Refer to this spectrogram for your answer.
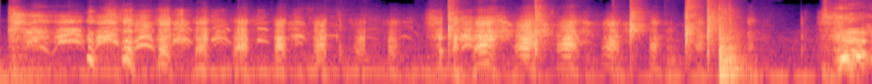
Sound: laughter

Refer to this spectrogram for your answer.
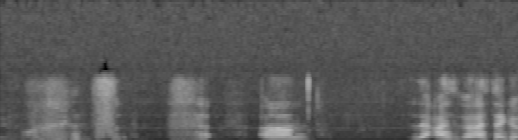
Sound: laughter

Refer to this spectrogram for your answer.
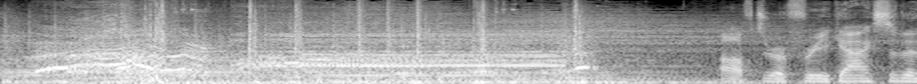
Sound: all screaming

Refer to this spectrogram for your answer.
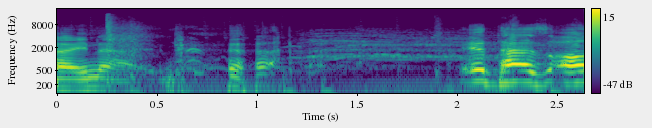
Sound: chuckles

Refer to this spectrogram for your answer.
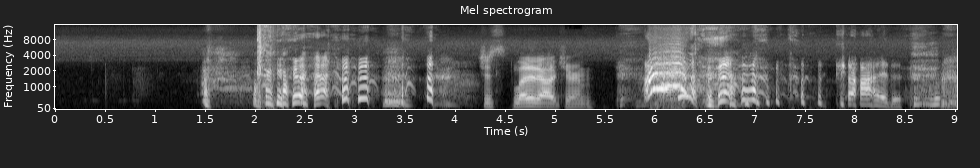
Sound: laughter

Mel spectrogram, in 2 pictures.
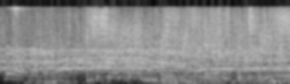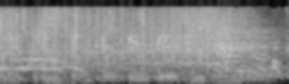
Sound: cheers and applause

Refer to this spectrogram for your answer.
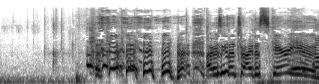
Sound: laughing

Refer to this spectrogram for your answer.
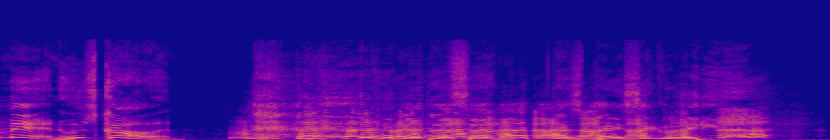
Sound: Rob and Megan laughing

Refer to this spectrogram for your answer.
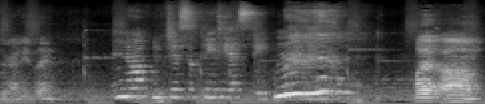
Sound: laughs

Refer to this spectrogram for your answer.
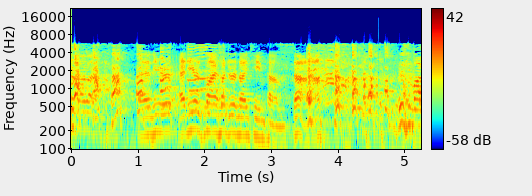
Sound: laughter

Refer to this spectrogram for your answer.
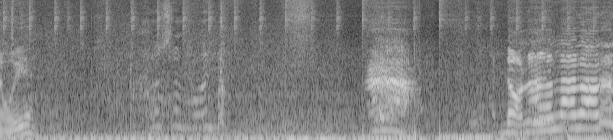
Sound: speaking in Russian

